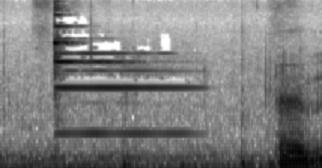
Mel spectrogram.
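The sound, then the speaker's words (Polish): A single bright bell strike rings out clearly, its metallic tone shimmering and slowly fading over about a second and a half, before a voice starts speaking at the end. “To dzwon.”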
